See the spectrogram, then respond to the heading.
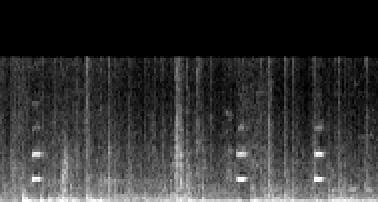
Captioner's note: beep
